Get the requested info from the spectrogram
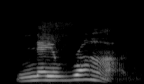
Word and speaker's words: Negron: In most of the world, that G is silent. Nairon.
